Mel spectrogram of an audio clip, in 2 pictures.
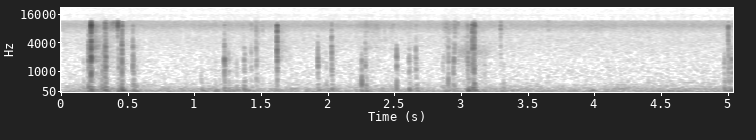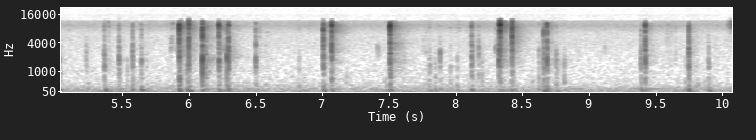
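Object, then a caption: Acrylic rhinestone stickers on paper backing. Long teal acrylic nails tap rapidly on a flat sheet of clear and blue faceted acrylic rhinestone gem stickers on white paper backing. The taps are quiet, sharp and dry with a bright clicking edge, coming in uneven bursts with no ring after each one.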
